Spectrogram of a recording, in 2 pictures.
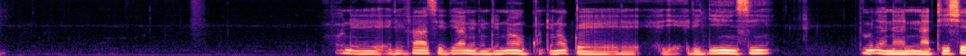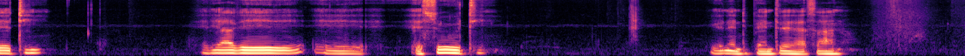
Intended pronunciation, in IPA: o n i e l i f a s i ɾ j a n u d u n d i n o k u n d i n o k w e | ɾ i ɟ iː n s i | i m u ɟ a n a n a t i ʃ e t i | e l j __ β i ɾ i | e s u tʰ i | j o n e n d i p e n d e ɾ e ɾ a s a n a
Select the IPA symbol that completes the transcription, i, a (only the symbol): a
